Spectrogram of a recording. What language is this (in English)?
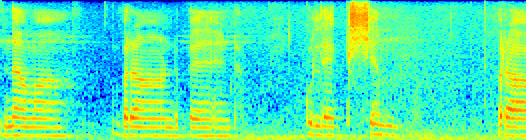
Punjabi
